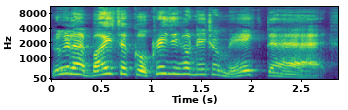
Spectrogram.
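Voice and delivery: mock naive wonder; awed dimwit. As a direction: marvel at everything like a fool. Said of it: "He's like".

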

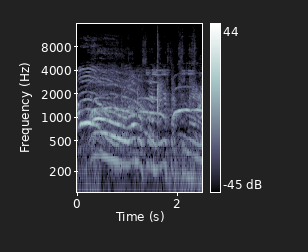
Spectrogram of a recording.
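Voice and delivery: high, loud cheering shout at the game; excited shout. Real, not acted. Grandma watching football, yelling in excitement. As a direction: yell out at the near interception.

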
